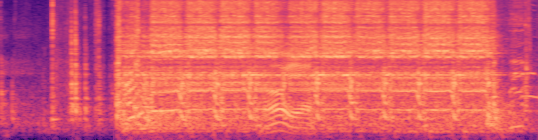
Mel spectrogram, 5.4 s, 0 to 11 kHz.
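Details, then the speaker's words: John Deere 185 lawn tractor after two years sitting, fresh battery, oil checked: starter churns about three turns a second for four seconds with no firing; two-year-old gas, gum and varnish in the carburetor, no-start. "it's got gas but that gas is probably two years old at this point so whether it'll fire who knows let's go ahead and take the air cleaner off and give her a little spray and see what happens well I gave her a little carb spray there was definitely some gum and varnish in there so let's see if it fires"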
